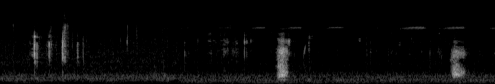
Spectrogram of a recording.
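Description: Roseate spoonbill giving two short, harsh, guttural grunts about two seconds apart, after a quick run of dry clicks; faint high chirps in the background.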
